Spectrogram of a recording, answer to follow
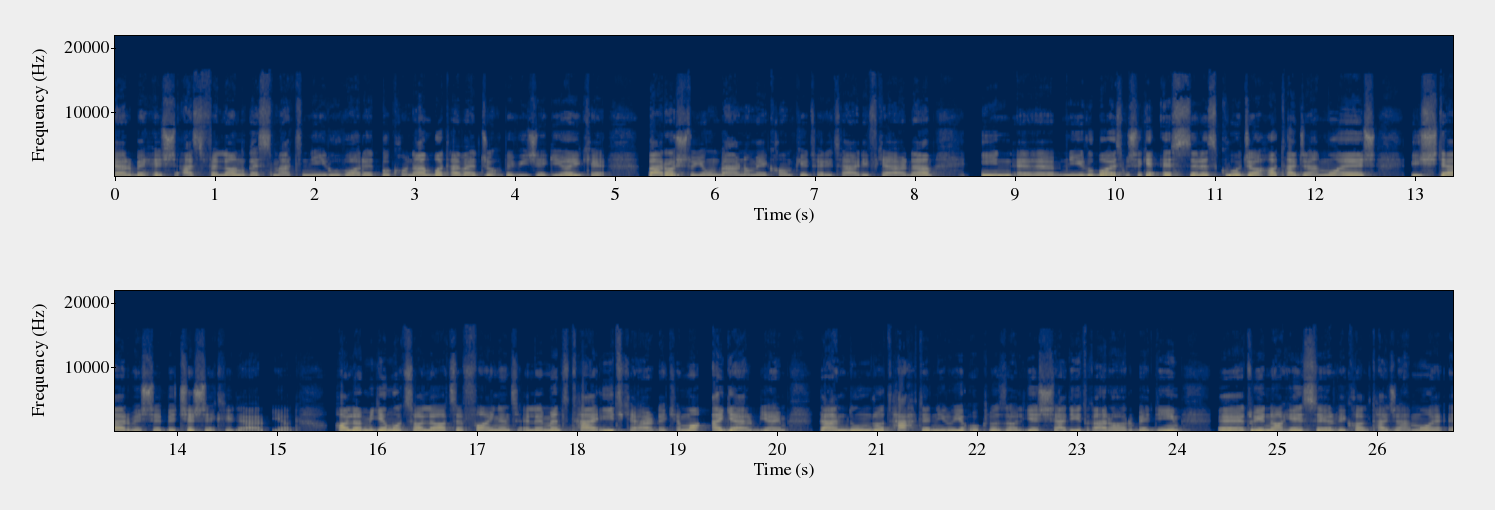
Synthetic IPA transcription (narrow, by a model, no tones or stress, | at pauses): æɾbe̞he̞ʃæ̰z̥fe̞lɒːnɢe̞smæt̪ʰniːɾuːvɒːɾe̞d̪̚bo̞kʰo̞næmbɒːt̪ʰævæd͡ʒːohbe̞viːʒe̞ɟiːɒːjiːcʰe̞ | b̥æɾɒːʃt̪ʰuje̞unbæɾnɒːme̞jekʰompʰjut̪ʰe̞ɾiːt̪ʰæʔɾiːfcʰæɾd̪æminːiːɾuːbɒːe̞smiʃe̞cʰe̞ʔest̪e̞ɾe̞skʰo̞d͡ʒɒːɦɒːt̪ʰæd͡ʒæmːoʔeʃb̥iːʃt̪æɾbe̞ʃe̞be̞t͡ʃʰe̞ʃe̞cʰliːd̪æ̰ɾbḭjɒ̰d̪̥ | hɒːlɒːmiɟemo̞t̪ʰɒːleɒːt̪ʰe̞fɒjnænse̞̰le̞me̞nt̪ʰt̪ʰːæʔiːd̪cʰæɾd̪e̞cʰe̞mɒːæɟæɾbeijɒːjim | d̪̥ænd̪uːnrot̪ʰæht̪ʰe̞niːɾuːje̞ʔokʰlo̞zɒːlḭje̞ʃæ̰d̪iːd̪ɢæɾɒːɾbe̞d̪im | t̪ʰuːje̞nɒːɦije̞jese̞ɾvikʰɒlt̪ʰæd͡ʒæmːoʔe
